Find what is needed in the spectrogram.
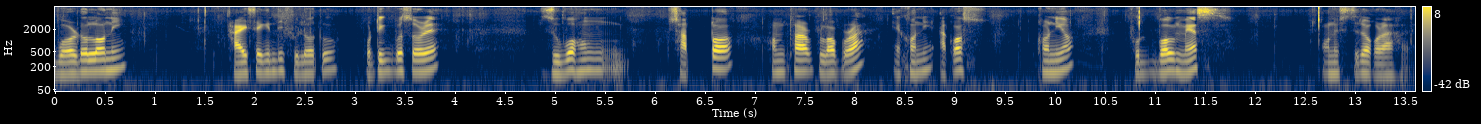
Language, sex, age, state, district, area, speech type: Assamese, male, 45-60, Assam, Dhemaji, rural, spontaneous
